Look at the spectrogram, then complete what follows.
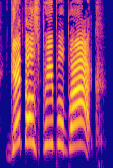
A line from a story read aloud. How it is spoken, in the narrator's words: I shouted to the cops below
